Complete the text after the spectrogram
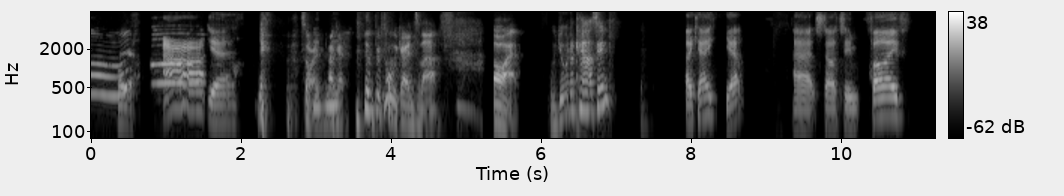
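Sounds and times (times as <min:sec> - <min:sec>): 
person imitating a scream: 0:00.0 - 0:01.9
speech: 0:00.4 - 0:11.0.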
